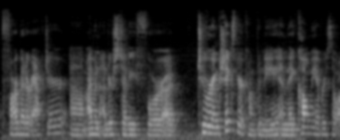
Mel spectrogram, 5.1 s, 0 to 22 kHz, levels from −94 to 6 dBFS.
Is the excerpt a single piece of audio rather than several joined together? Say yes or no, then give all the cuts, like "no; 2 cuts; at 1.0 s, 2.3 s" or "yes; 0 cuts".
yes; 0 cuts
